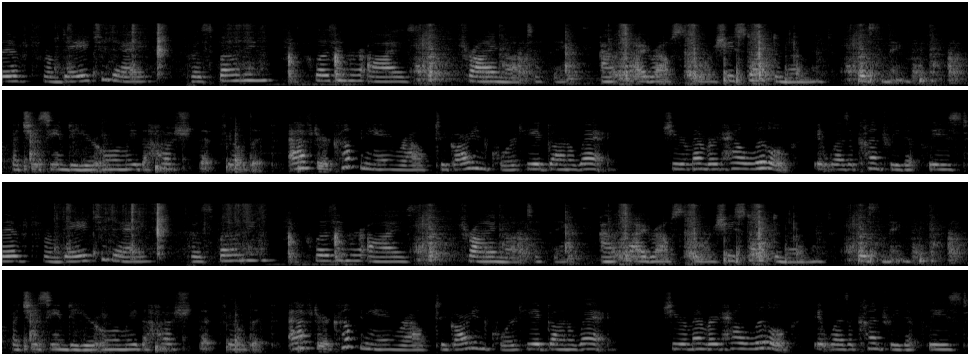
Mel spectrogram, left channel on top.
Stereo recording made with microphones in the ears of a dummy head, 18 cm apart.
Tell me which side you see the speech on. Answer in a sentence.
In this clip you hear the speech in the centre.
